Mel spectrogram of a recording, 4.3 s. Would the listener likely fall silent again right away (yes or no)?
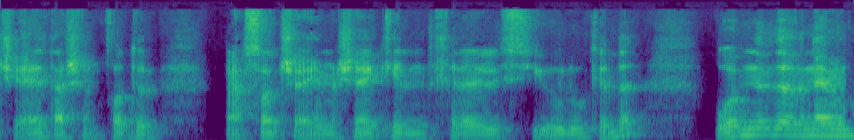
yes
